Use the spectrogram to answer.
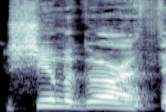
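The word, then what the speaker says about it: Shuma-Gorath: The first fight where they're fighting not Shuggoth Goroth, whatever, however you say his name. Shuggoroth, whatever. – Shumagoroth, there it is.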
